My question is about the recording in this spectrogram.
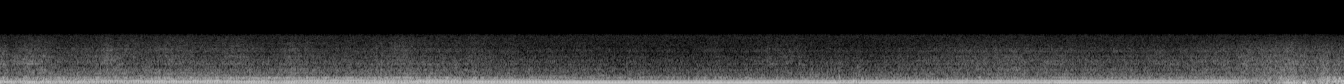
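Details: Nissan Skyline GT-R BNR34 with stock Getrag manual gearbox and Nismo clutch: loose irregular rattle about three per second under steady engine drone, abnormally loud; lingers after clutch pressed, 1st and 6th rattle driving, no shifting issues, gearbox oil change didn't help, window open.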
